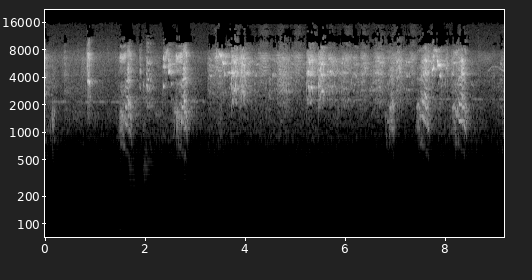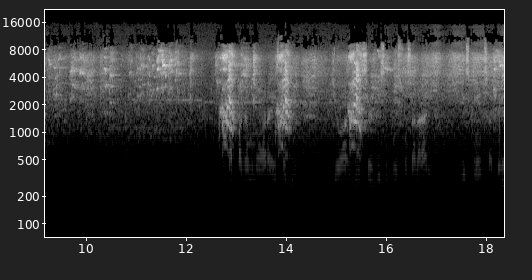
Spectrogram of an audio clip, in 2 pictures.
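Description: Birds chirp and call in quick, sharp bursts nearby.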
